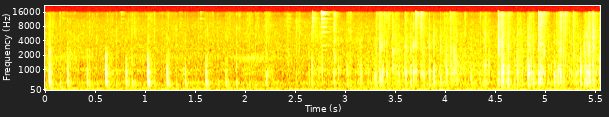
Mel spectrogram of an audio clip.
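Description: A red plastic paddle hairbrush is held up and turned while fingertips and nails tap and scratch its plastic back and bristle side. Quiet, short, dry plastic clicks come in a steady run over a low hum. About halfway through they thicken into denser, louder scratchy tapping with brief bright ticks.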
